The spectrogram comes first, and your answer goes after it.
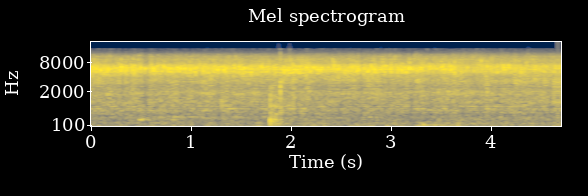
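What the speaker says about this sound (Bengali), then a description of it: "আমি মশলাটাকে ভালো করে কষিয়ে নিচ্ছি" Ground coriander, chili and Kashmiri chili powders sauté in a pan for Bengali niramish aloo dum, making a constant, even hiss of frying with one faint stir near the middle and no talk.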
